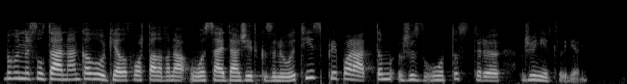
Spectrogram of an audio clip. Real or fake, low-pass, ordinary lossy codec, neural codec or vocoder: fake; 7.2 kHz; none; codec, 16 kHz, 0.5 kbps, X-Codec, HuBERT features, trained on LibriSpeech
